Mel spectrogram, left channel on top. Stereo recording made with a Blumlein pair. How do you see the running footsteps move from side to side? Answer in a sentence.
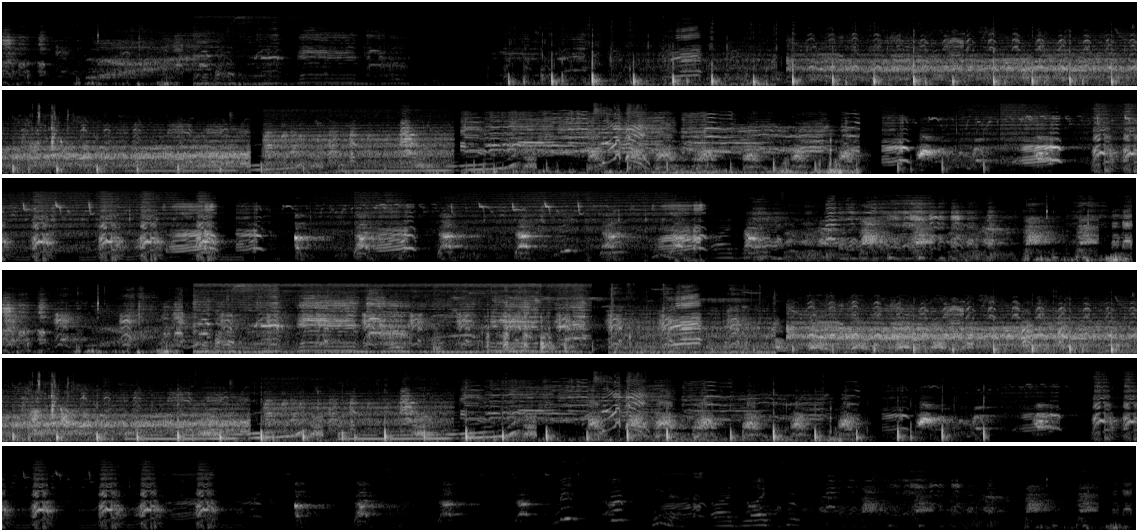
You can hear the running footsteps travel towards the right.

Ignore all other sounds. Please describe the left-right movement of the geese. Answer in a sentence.
In this clip you hear the geese go from the right side to the left.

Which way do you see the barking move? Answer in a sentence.
In this clip you hear the barking go from the right side to the left.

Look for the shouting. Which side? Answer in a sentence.
You can hear the shouting in the centre.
